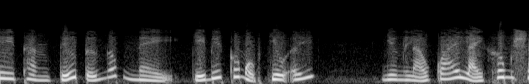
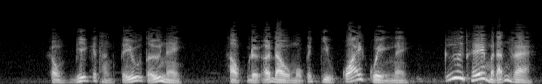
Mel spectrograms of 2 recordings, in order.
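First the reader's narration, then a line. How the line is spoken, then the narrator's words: Exasperated, amused muttering. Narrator (Vietnamese): Lương Tử Ông vừa tức giận vừa buồn cười, mắng thầm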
